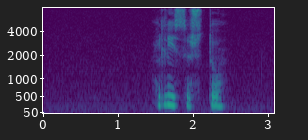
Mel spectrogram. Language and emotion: Russian, sad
